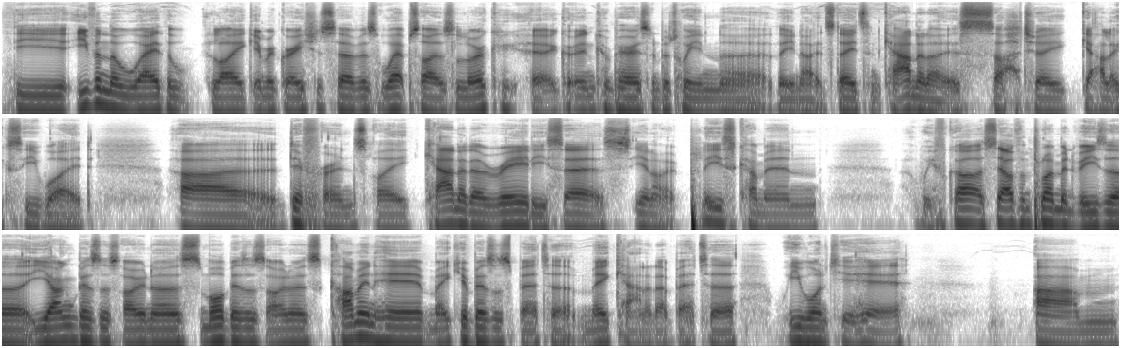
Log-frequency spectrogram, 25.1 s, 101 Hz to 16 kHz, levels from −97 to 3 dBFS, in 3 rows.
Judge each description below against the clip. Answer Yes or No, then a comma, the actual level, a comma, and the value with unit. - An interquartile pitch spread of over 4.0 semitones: No, narrow, 2.4 semitones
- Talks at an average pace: Yes, average, 150 wpm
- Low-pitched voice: Yes, low, 115 Hz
